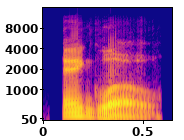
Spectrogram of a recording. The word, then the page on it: Anglo: American English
